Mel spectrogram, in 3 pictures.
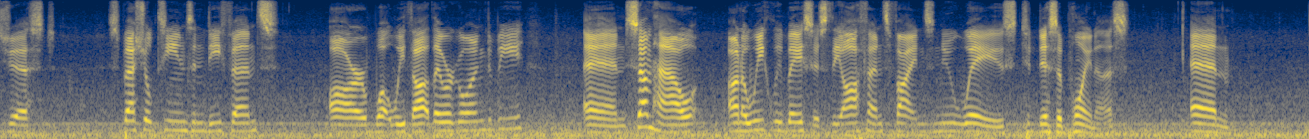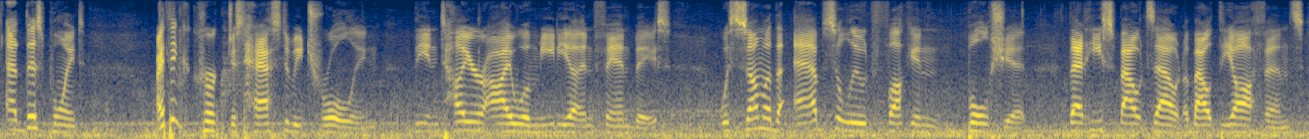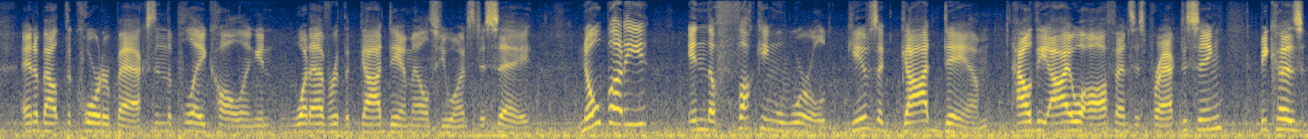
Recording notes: We recorded live on the way to Columbus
